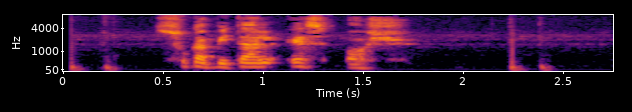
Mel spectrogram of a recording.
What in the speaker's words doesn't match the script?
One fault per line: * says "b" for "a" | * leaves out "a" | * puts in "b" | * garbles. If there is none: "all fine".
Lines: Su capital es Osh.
all fine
